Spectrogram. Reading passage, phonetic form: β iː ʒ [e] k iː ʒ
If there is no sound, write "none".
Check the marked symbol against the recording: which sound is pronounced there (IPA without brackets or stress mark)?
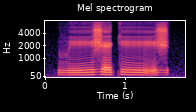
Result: e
